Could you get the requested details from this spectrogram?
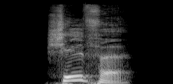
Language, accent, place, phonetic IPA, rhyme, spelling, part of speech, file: German, Germany, Berlin, [ˈʃɪlfə], -ɪlfə, Schilfe, noun, De-Schilfe.ogg
- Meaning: nominative/accusative/genitive plural of Schilf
